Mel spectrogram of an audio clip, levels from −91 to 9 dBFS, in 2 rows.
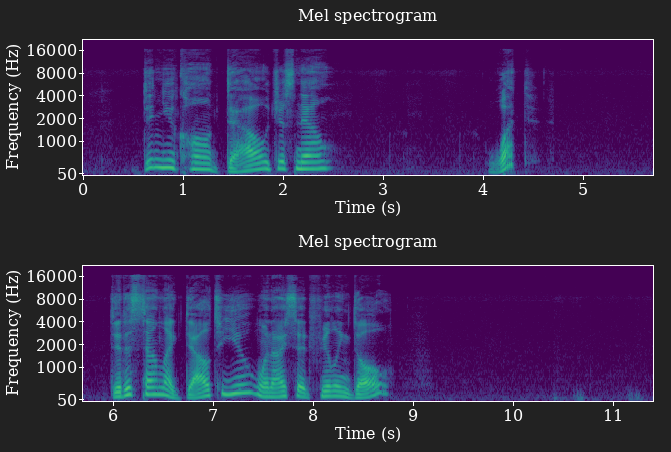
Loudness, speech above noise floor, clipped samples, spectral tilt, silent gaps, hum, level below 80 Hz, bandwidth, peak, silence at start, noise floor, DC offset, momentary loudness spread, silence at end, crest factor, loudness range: -27 LUFS; 43 dB; under 0.1%; -5.5 dB/octave; none; none; -66 dBFS; 17 kHz; -10 dBFS; 0.6 s; -69 dBFS; under 0.1%; 7 LU; 2.65 s; 20 dB; 9 LU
